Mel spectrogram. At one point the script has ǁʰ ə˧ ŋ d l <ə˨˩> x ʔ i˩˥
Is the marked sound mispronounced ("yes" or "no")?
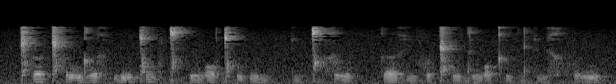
no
